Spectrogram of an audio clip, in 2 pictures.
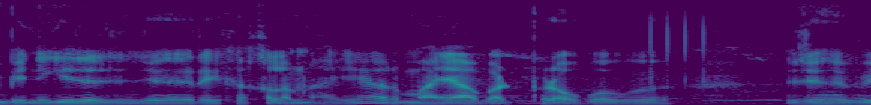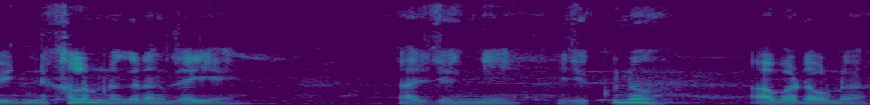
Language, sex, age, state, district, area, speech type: Bodo, male, 45-60, Assam, Udalguri, rural, spontaneous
